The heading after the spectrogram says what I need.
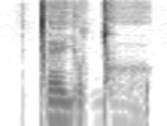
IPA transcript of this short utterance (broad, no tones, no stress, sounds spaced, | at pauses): ǀ ɛ j o ɡ͡ǀ o̤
